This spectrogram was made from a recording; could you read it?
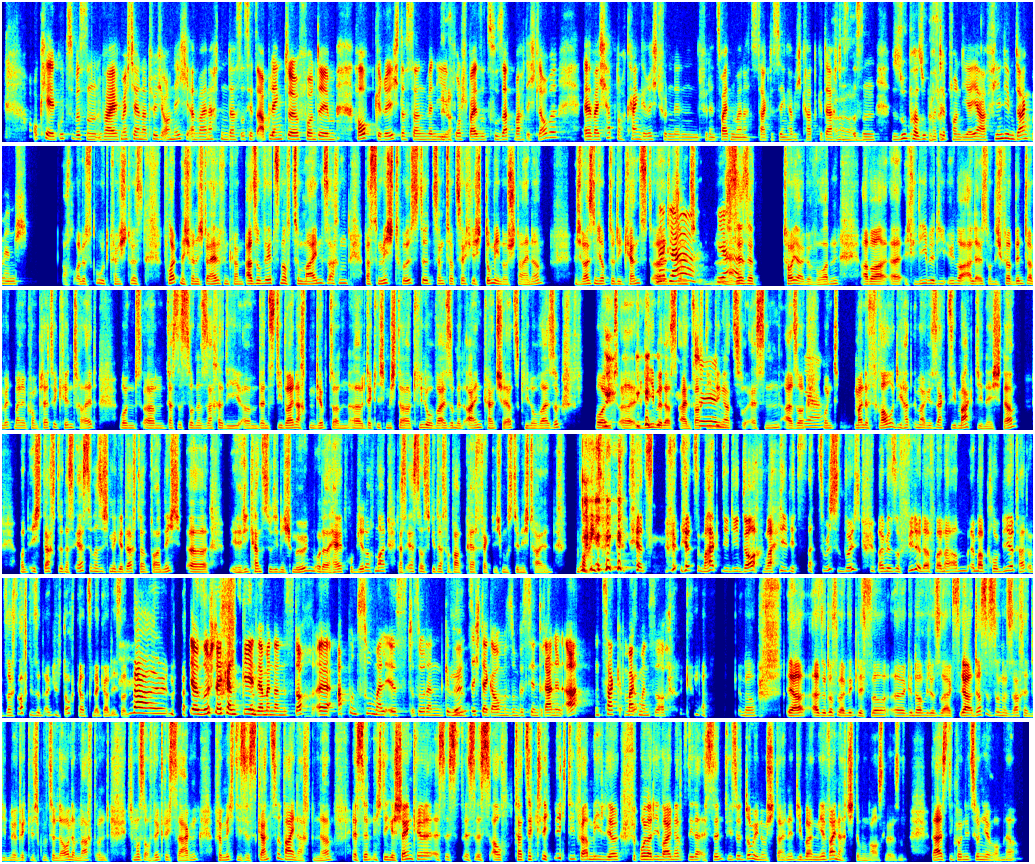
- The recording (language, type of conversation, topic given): German, podcast, Welche Gerichte kochst du, um jemanden zu trösten?
- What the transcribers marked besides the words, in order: laughing while speaking: "Ja"; other background noise; joyful: "Na klar, ja"; other noise; laugh; laugh; laughing while speaking: "Und jetzt jetzt mag die die doch, weil die es dann zwischendurch"; joyful: "weil wir so viele davon haben, immer probiert hat und sagt"; joyful: "Ja, so schnell kann's gehen"; put-on voice: "Nein"; drawn out: "Nein"; laugh; anticipating: "ah"; laughing while speaking: "genau"; laughing while speaking: "tatsächlich nicht"; joyful: "die Familie oder die Weihnachtslieder"; stressed: "Dominosteine"; stressed: "Weihnachtsstimmung"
